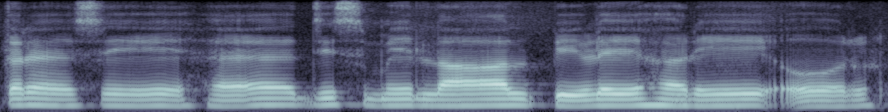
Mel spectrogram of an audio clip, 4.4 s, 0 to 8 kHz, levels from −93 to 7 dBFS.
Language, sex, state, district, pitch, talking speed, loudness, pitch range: Hindi, male, Haryana, Rohtak, 120 Hz, 110 wpm, -17 LUFS, 115-125 Hz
